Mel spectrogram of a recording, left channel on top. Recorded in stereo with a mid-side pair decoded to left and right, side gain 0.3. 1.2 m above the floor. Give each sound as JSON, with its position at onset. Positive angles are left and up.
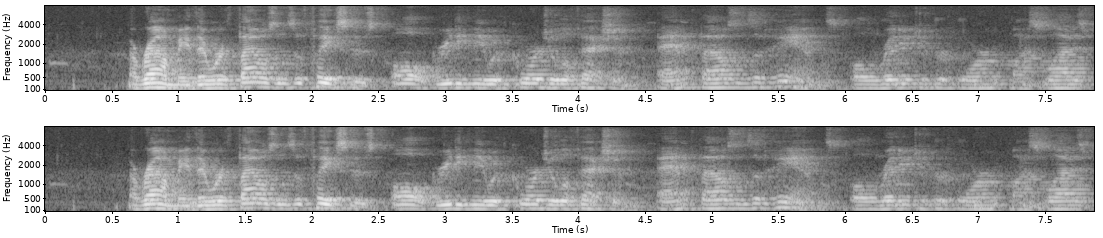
{"t": 0.6, "sound": "a man speaking", "azimuth_deg": 35, "distance_m": 1.6}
